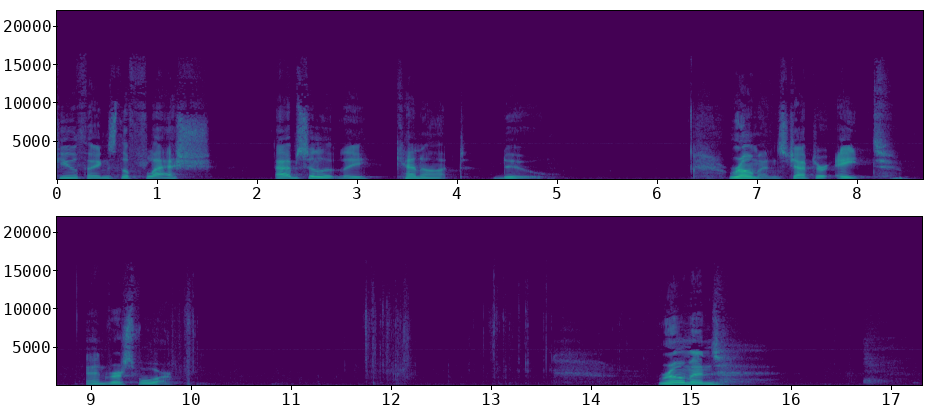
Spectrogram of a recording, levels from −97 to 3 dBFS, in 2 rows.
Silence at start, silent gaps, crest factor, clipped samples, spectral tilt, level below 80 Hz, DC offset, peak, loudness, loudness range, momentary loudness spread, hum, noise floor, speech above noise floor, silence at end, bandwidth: 0 s; none; 26 dB; under 0.1%; -4.5 dB/octave; under -90 dBFS; under 0.1%; -24 dBFS; -48 LUFS; 9 LU; 21 LU; none; -88 dBFS; 41 dB; 1.8 s; 16 kHz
